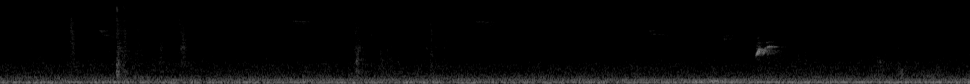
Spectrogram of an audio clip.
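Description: A few short, scattered bird chirps, some of them brief glides in pitch, over a steady low hum.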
